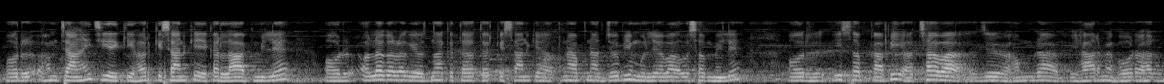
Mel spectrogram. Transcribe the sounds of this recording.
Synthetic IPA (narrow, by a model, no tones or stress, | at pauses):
ɔːɾɦəmt͡ʃaɦɛ̃t͡ʃʰiɛkiɦəɾkisankeekəɾlabʱmile | ɔːɾələɡələɡjod͡ʒnaket̪əɦət̪ɦəɾkisankeəpnaəpnad͡ʒobʱimuljəβaosəbmile | ɔːɾisəb̚ʱkapʰiətːʃʰabad͡ʒeɦəmɾabiɦaɾmeɦoɾəɦəl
